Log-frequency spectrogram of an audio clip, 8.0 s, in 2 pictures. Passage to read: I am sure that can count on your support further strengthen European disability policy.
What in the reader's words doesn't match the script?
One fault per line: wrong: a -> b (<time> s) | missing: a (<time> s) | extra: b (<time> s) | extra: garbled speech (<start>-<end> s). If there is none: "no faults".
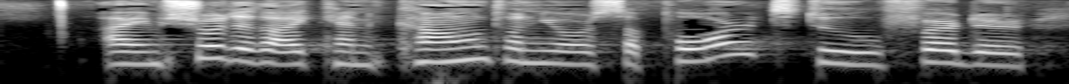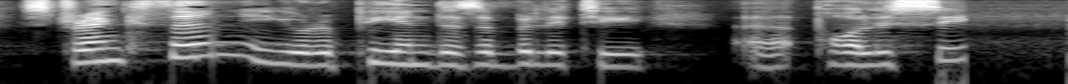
extra: I (1.0 s)
extra: to (3.0 s)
